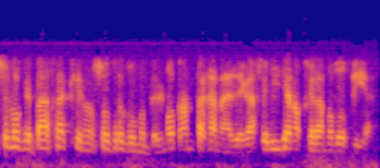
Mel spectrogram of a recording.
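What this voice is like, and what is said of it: Southern Spanish accent. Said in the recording (Spanish): “Se le ha pegado el acento y todo, su majestad... acento también tiene sur”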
